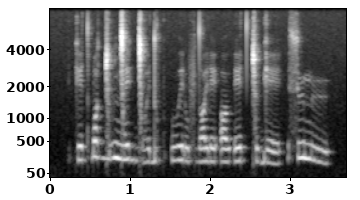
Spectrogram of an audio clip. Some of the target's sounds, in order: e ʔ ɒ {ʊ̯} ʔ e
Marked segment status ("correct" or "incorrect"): correct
